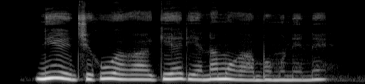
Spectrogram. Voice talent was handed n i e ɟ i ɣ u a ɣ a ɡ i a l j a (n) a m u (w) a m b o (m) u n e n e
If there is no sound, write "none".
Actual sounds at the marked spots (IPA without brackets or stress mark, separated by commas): n, ɣ, m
